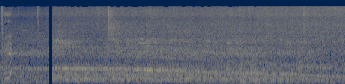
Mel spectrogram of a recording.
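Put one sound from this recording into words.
A train rolls into a station and slows with a falling whine.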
